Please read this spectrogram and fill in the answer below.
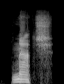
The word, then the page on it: natch: British English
